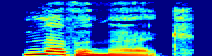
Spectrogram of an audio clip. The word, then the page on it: leatherneck: British English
